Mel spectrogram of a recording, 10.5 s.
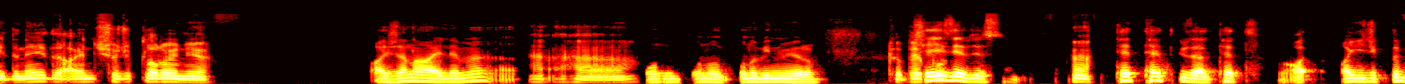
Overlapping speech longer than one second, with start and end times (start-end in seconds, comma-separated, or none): none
